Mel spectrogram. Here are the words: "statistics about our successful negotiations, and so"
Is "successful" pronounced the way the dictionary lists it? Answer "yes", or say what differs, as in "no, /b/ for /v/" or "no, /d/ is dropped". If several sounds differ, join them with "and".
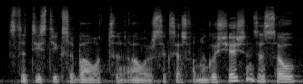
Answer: yes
